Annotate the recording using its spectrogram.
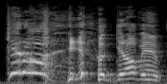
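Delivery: very high, crying-out protest; frantic yelling wife. Retold or imitated. Fighter yelling to defend her husband, very high and frantic. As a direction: shriek to get them off him. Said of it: "Franchon's like".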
